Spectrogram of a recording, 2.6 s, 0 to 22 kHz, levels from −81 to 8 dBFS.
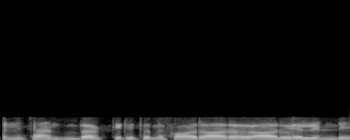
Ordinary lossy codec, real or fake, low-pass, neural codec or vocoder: none; fake; 3.6 kHz; vocoder, 44.1 kHz, 80 mel bands, Vocos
